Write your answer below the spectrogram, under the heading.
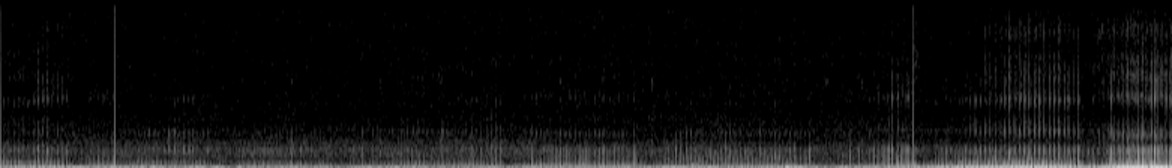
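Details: Domestic cat purring softly indoors, a steady low rumble with faint rhythmic pulses that swells louder over the last second or so.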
